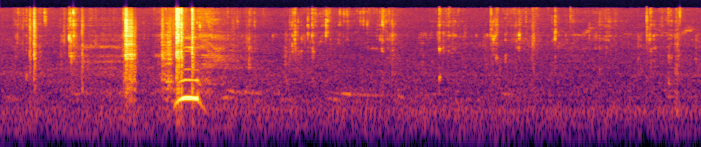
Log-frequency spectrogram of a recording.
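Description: Chewing a bite of crispy fried chicken wing, with small scattered crunches. About two seconds in comes a short, high, pitched 'mm' of enjoyment, the loudest sound. A low steady hum runs underneath.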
